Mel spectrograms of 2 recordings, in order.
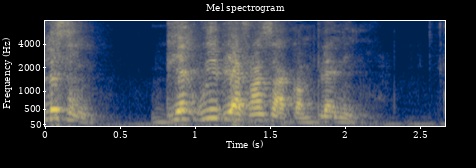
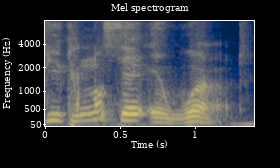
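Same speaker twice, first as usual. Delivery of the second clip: ordinary delivery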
